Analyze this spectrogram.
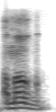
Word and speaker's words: Amogh: Uh so you know before we get started with the questions um Amog do you want to um first of all I am pronouncing that correct right perfect. Um Amog would you like to introduce yourself real quick?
